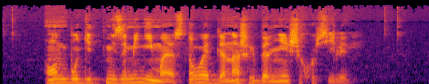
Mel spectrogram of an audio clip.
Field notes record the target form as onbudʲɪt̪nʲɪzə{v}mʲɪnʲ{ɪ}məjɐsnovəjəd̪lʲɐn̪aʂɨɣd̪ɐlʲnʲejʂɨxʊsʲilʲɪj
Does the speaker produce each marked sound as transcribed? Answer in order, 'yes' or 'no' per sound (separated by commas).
no, no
